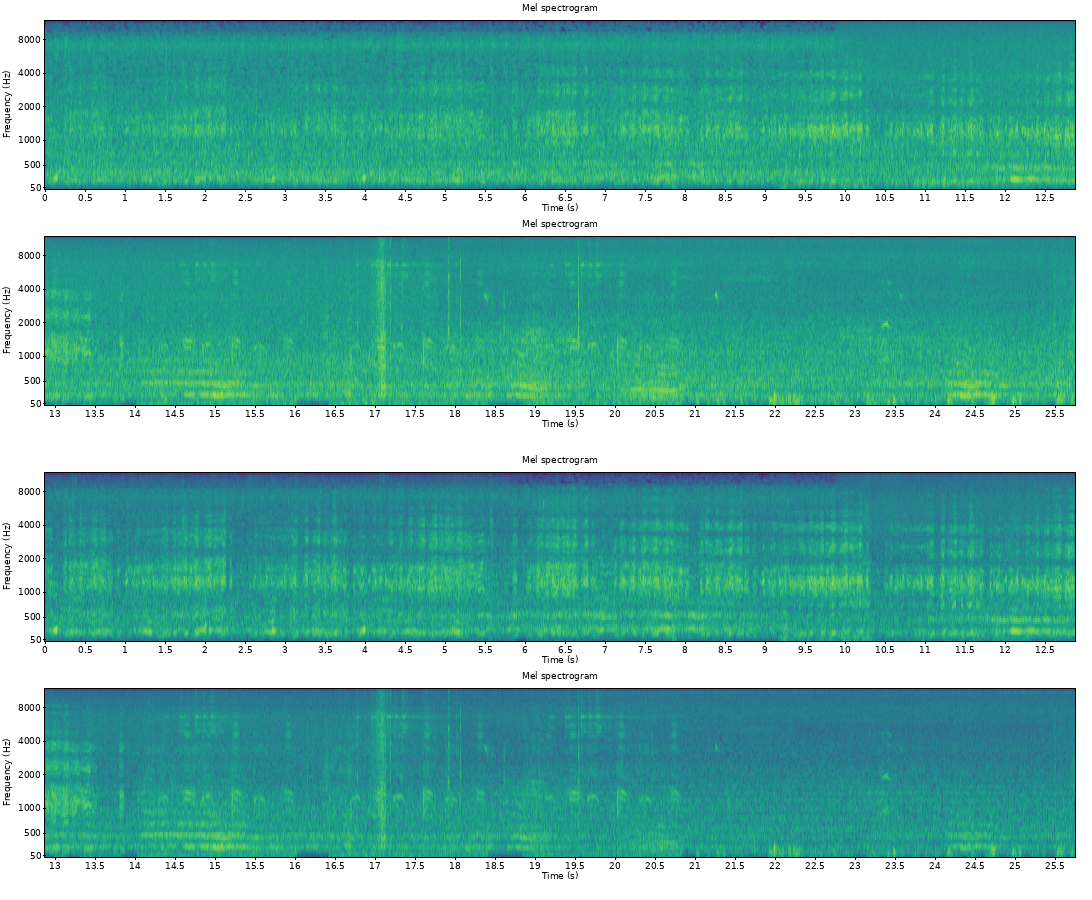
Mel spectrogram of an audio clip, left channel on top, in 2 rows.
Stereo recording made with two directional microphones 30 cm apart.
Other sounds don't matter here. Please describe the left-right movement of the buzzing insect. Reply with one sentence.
You can hear the buzzing insect go from the right side to the left.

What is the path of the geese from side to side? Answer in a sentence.
You can hear the geese move to the left.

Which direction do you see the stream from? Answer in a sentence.
You can hear the stream on the left.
